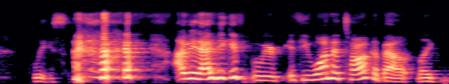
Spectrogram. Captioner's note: laughs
